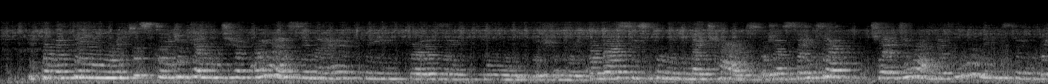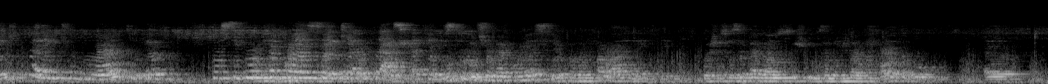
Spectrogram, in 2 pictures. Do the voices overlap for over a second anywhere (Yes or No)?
Yes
